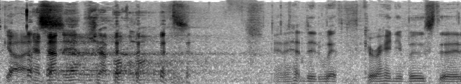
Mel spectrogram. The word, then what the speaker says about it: Shapovalov: As much as I like Fergus, he's mispronouncing. He is. And so we have to explain that's why. As Dennis says, his own name, Shapovalov.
